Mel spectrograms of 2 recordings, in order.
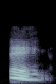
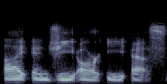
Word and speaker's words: Ingres: Jean a goosed dominique egg egg is spelled ingr es and so you know if you're if you're not a French speaker you might think it's ingres but it's actually a and this was done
